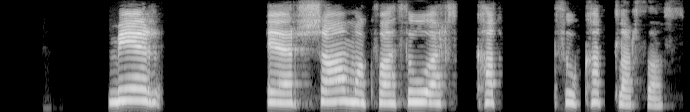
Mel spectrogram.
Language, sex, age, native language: Icelandic, male, 12, Icelandic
